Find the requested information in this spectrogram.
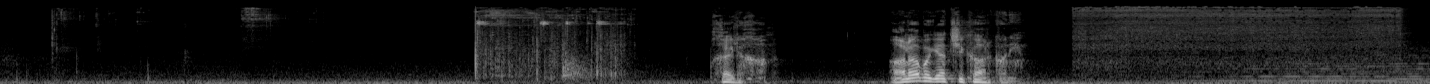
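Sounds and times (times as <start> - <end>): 
metallic keys jingling and clinking: 0.5 - 3.3
speech: 7.2 - 7.7, 9.0 - 10.3.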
